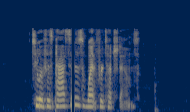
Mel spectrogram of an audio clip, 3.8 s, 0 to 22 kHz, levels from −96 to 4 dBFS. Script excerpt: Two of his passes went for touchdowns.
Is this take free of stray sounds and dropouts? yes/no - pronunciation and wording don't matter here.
no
